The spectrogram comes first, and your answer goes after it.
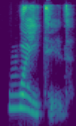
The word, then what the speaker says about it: waited: Le verbe wait, lui, se termine par le son t. La terminaison ed, dans ce cas-là, se prononcera id, waited.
